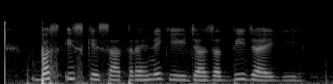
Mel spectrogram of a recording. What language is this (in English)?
Urdu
